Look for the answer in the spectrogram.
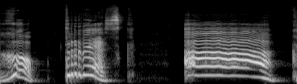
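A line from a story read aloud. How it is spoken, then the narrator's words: Shout. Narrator (Belarusian): крыкнуў Жора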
